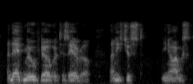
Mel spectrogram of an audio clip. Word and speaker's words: Xero: And so people like companies like Free Agent, Xero, which is spelled with an X, it'll be in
